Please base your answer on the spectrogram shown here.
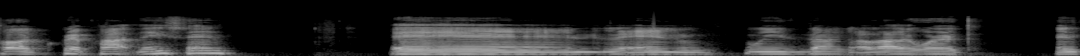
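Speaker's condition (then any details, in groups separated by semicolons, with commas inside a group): Cerebral palsy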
